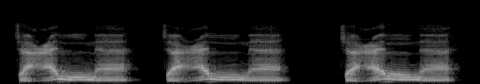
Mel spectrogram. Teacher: The lam leans to the tip of the tongue as opposed to the sides towards the makhraj of noon. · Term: al-inhiraf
